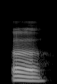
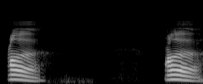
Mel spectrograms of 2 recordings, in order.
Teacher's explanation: हमजा में ज़ुबान का पिछला हिस्सा हलक में पीछे की तरफ मूव नहीं करता, क्योंकि वो बहुत नीचे से अदा होता है ना, तो ज़ुबान का पिछला हिस्सा हम इतनी नीचे तक तो नहीं फेंक सकते।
